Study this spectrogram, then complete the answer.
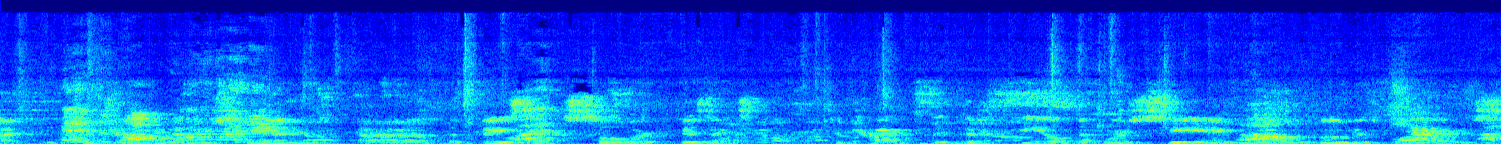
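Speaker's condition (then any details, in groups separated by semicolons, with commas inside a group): No condition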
